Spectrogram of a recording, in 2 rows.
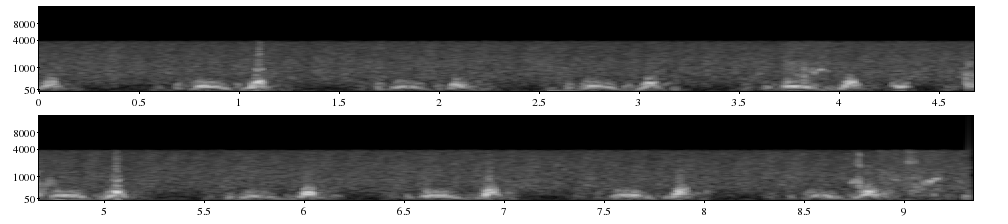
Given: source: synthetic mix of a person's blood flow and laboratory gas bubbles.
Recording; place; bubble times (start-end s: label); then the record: Doppler ultrasound of blood flow; precordium
3.75-3.99 s: bubbles
4.26-4.41 s: bubbles
4.63-4.78 s: bubbles
8.74-9.23 s: bubbles
From the record:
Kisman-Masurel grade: 121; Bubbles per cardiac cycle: 1 to 2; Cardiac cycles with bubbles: 10 to 50%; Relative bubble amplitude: barely perceptible (0.100 to 0.250); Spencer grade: 2 (many but less than half of the cardiac periods contain bubble signals, singularly or in groups); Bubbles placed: only in the low amplitude regions of the cardiac cycle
